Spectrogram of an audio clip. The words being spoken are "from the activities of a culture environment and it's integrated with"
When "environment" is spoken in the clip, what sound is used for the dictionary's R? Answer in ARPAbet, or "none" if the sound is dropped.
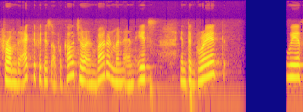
R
